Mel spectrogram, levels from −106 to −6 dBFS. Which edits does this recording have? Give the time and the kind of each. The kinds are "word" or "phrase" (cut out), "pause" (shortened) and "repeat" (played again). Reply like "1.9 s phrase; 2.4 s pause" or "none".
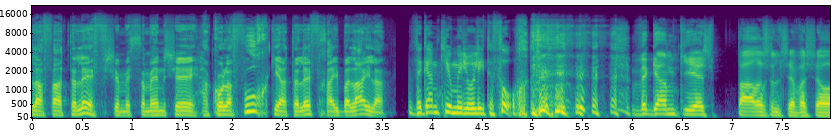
none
